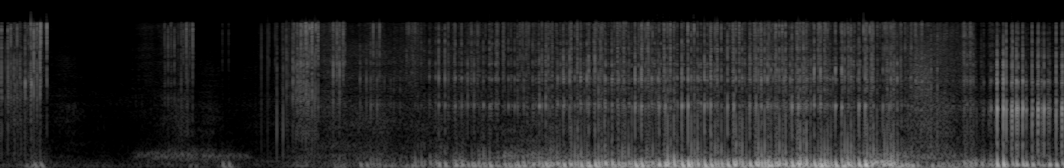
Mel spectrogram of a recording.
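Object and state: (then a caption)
Cardboard playing card box. Fingernails scratch and tap the faces and edges of a small, full cardboard playing card box held in the hands. A brief burst of scratching and a short pause lead into a few scattered taps, then a dense, continuous scratching builds. The sound is steady, with a deep, thumpy body under a bright, papery rasp, easing slightly before a final flurry.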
